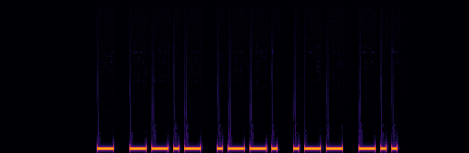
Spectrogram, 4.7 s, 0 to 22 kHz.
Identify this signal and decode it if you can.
Morse code, heard as a keyed tone, about 22 wpm, 700 Hz. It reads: TQPWD
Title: Code Groups - 5 Letters - 22wpm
